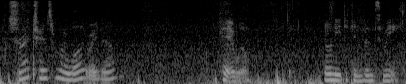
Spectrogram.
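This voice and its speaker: Noticeable background noise is present as a woman speaks. Her voice is somewhat breathy, with a dark, mellow tone. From United States. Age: 20s. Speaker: ASMR creator. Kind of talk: casual talk to camera. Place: home room. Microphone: phone near.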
